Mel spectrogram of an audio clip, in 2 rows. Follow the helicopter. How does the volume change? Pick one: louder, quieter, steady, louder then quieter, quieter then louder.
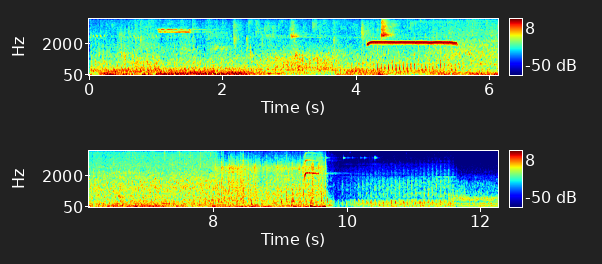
quieter.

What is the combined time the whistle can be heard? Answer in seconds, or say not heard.
4 s.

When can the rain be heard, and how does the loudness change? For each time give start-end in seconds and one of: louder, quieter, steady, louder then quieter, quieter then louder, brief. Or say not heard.
0.1-9.7 louder.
